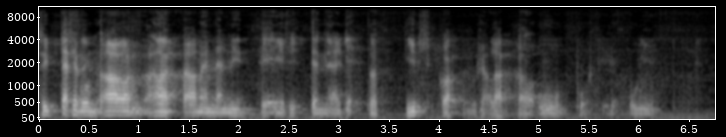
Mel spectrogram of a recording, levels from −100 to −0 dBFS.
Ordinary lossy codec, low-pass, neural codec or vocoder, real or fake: none; 9.9 kHz; codec, 24 kHz, 1.5 kbps, HILCodec; fake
